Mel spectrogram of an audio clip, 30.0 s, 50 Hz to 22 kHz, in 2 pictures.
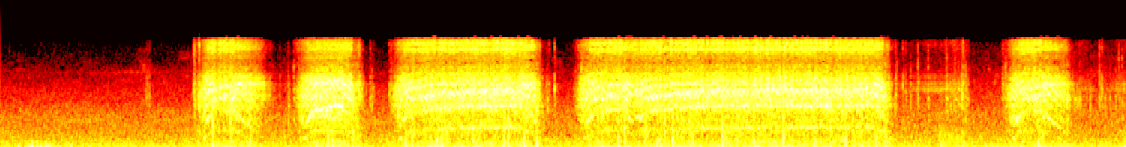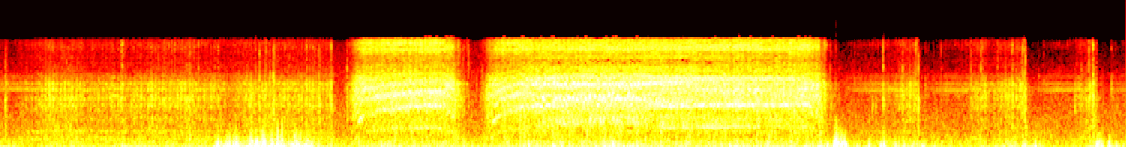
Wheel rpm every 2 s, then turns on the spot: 0, 40, 90, 80, 150, 120, 20, 20, 20, 30, 120, 160, 140, 10, 10.
12-18 26-28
